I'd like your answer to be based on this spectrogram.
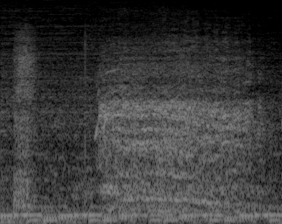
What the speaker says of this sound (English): Yeah, I don't know why there's horse sounds.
